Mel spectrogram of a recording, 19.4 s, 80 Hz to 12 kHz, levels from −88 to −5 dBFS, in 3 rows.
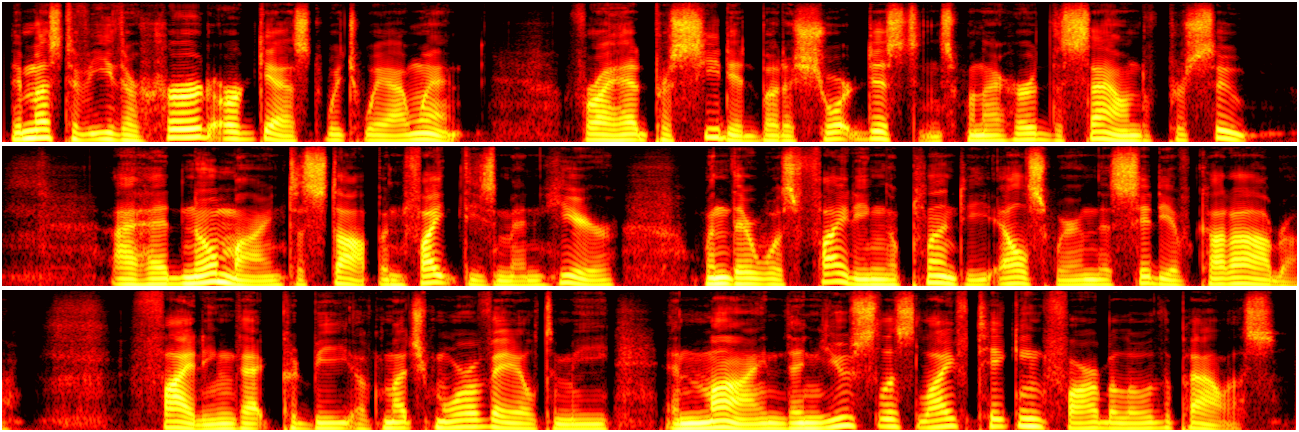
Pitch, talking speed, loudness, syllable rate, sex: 135 Hz, 205 wpm, -20 LUFS, 5.7 syllables/s, male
